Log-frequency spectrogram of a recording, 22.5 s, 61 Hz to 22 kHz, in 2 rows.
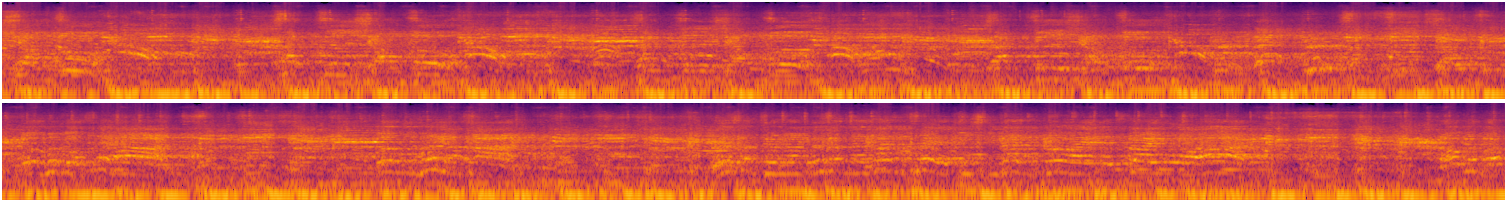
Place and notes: Ketagalan Boulevard, Occasions on Election-related Activities, Rode NT4+Zoom H4n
